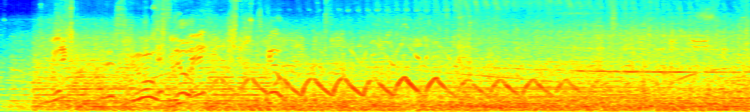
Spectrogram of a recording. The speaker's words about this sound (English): Outside, the sirens wailing, police cars roll up.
